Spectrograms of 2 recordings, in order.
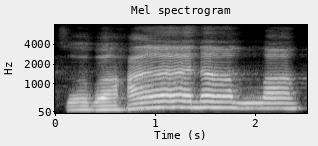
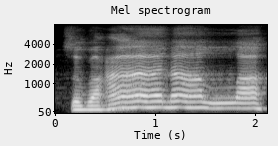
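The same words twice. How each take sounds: Both takes have the same delivery.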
